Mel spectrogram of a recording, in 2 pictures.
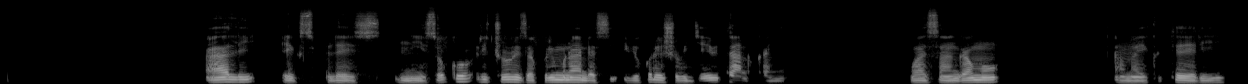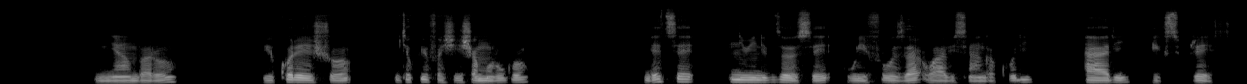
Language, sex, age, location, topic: Kinyarwanda, male, 25-35, Huye, finance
